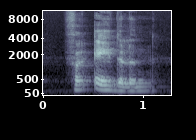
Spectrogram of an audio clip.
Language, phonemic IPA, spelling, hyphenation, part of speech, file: Dutch, /vərˈeː.də.lə(n)/, veredelen, ver‧ede‧len, verb, Nl-veredelen.ogg
- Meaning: to ennoble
